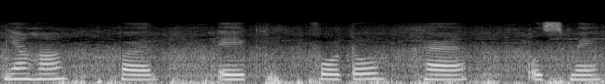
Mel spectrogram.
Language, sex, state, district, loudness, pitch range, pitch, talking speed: Hindi, male, Chandigarh, Chandigarh, -14 LUFS, 225-245 Hz, 230 Hz, 60 wpm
